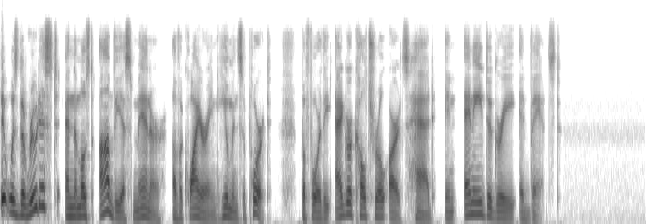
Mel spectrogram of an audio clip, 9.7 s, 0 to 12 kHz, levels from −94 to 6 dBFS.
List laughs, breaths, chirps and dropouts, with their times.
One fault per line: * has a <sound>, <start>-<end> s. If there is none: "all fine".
all fine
